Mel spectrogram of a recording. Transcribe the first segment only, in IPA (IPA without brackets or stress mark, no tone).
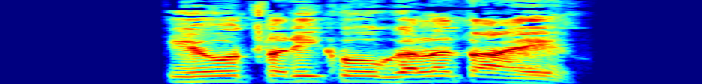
ɪ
